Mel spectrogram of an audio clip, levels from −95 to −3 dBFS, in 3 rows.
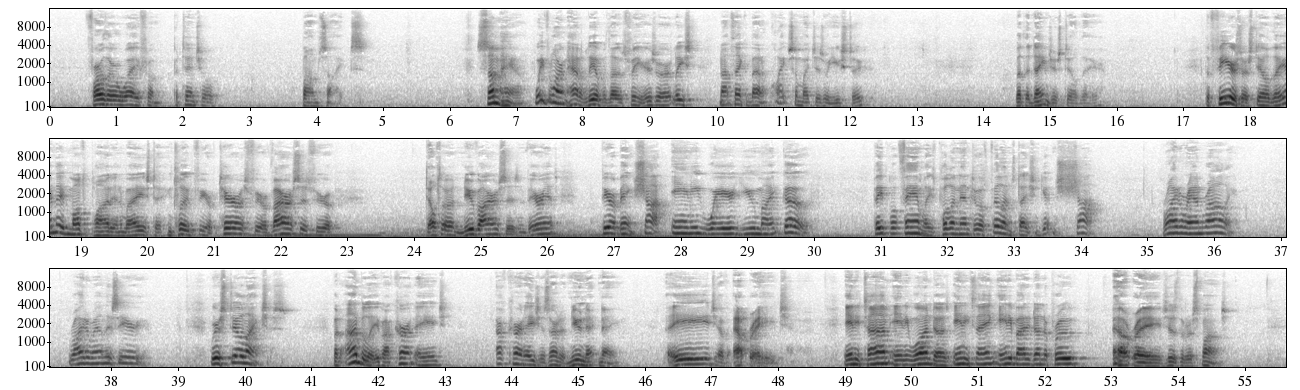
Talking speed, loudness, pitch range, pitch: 125 wpm, -27 LUFS, 120-200 Hz, 155 Hz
